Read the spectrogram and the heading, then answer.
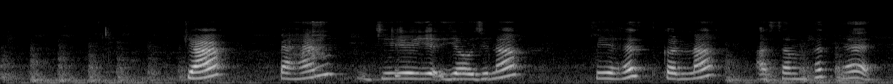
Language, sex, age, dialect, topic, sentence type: Hindi, female, 25-30, Marwari Dhudhari, banking, question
